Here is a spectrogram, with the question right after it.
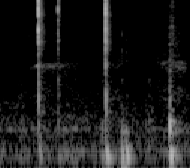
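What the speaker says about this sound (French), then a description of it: "Et je coupe l'excédent du fil." Scissors snip off the excess thread on a small oval handmade basket: a few crisp, close clicks spaced irregularly in a quiet room, with no talking.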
